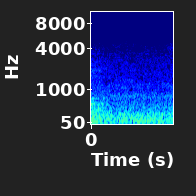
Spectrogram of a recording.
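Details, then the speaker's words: O General 3.75-ton ducted split AC, indoor unit heard at full speed (fourth of four speeds) during test run, bathroom door not yet fitted: soft, low, even air rush, no rattles or whine; normal, quiet operation. "طبعا مثل ما شفتوا انتم هون نن شغاله الماكينه على الفل سبيد هي السرعه الرابعه تمام"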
